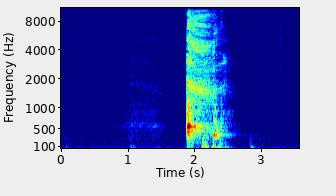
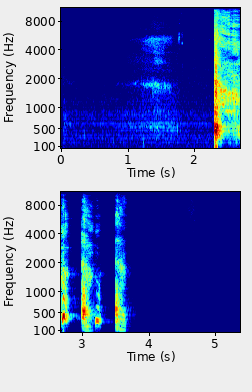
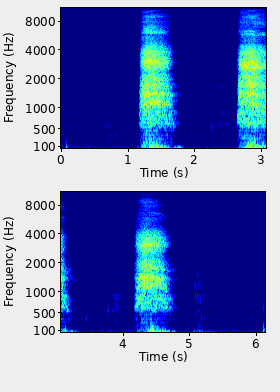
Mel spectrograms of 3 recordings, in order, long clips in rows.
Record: {
  "cough_length": "3.6 s",
  "cough_amplitude": 32767,
  "cough_signal_mean_std_ratio": 0.19,
  "three_cough_length": "5.4 s",
  "three_cough_amplitude": 32768,
  "three_cough_signal_mean_std_ratio": 0.19,
  "exhalation_length": "6.1 s",
  "exhalation_amplitude": 6304,
  "exhalation_signal_mean_std_ratio": 0.38,
  "survey_phase": "beta (2021-08-13 to 2022-03-07)",
  "age": "18-44",
  "gender": "Female",
  "wearing_mask": "No",
  "symptom_cough_any": true,
  "symptom_new_continuous_cough": true,
  "symptom_runny_or_blocked_nose": true,
  "symptom_shortness_of_breath": true,
  "symptom_sore_throat": true,
  "symptom_fatigue": true,
  "symptom_onset": "4 days",
  "smoker_status": "Never smoked",
  "respiratory_condition_asthma": false,
  "respiratory_condition_other": false,
  "recruitment_source": "Test and Trace",
  "submission_delay": "1 day",
  "covid_test_result": "Positive",
  "covid_test_method": "RT-qPCR",
  "covid_ct_value": 32.2,
  "covid_ct_gene": "N gene"
}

